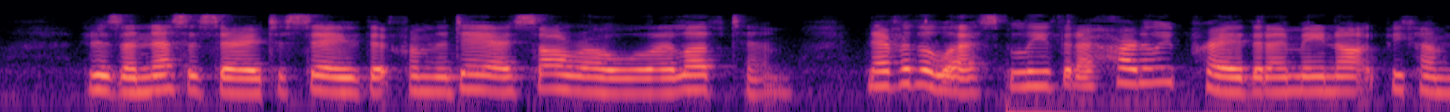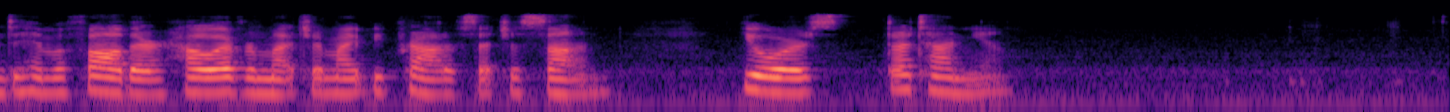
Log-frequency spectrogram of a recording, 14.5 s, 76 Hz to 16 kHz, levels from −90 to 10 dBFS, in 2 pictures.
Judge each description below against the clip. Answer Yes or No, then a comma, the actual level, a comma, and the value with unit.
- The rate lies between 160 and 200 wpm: Yes, average, 175 wpm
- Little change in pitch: Yes, narrow, 2.3 semitones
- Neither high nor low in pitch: No, high, 205 Hz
